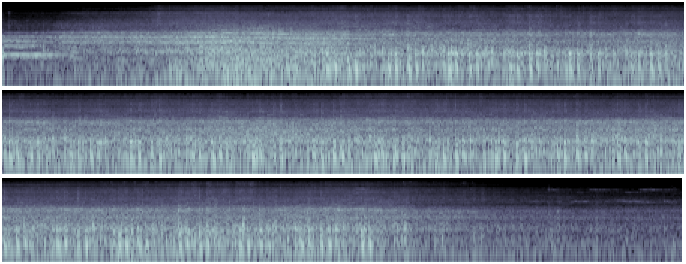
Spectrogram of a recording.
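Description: Indian Railways express behind an electric locomotive passing through a station at speed. The locomotive's horn cuts off about a second in, then the coaches run by with a rapid clickety-clack of wheels over rail joints and a steady rumble for about twenty seconds, fading near the end as the train pulls away.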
